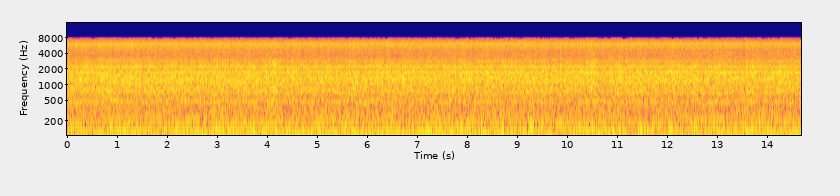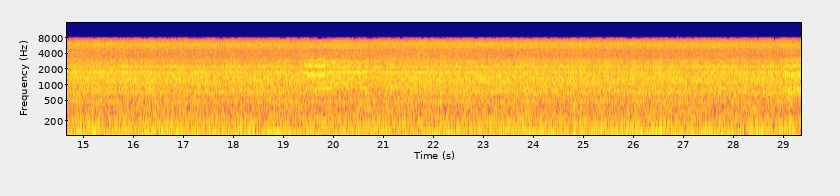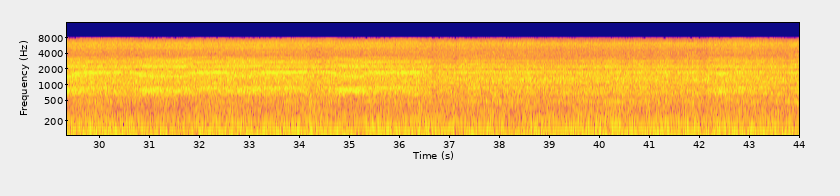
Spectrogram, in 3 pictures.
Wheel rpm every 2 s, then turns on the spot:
230, 230, 240, 230, 230, 230, 230, 230, 230, 230, 230, 230, 230, 230, 230, 220, 220, 230, 230, 230, 240, 230.
none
